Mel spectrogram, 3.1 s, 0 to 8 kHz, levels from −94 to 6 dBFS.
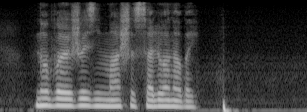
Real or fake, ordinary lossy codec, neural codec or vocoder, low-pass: fake; none; autoencoder, 48 kHz, 32 numbers a frame, DAC-VAE, trained on Japanese speech; 7.2 kHz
